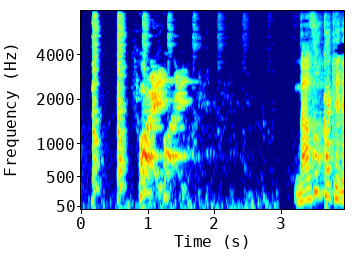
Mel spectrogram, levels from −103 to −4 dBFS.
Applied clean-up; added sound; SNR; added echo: classical method Wiener filter.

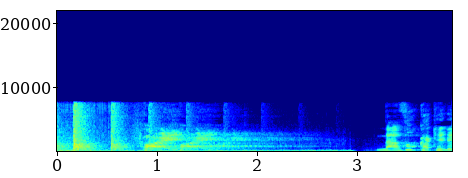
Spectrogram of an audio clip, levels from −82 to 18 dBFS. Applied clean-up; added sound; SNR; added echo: none; Clapping; 2 dB; none.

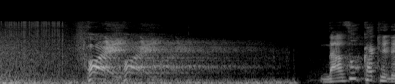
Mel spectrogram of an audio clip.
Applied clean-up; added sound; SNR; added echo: none; none; none; none.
